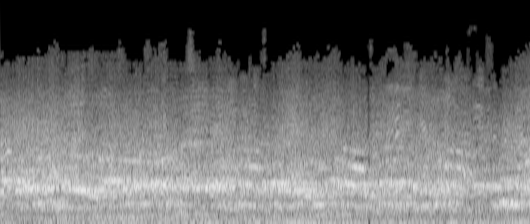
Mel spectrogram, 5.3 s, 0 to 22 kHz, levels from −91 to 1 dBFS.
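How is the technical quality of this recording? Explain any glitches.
The recording has two clear technical problems: constant distortion on loud moments, and one brief skip in the last two seconds.

Hard clipping runs through the whole clip. The louder sounds carry a gritty crackle on their peaks rather than a clean attack. The signal is driven about 7 dB past what some stage in the chain can pass, so the tops of the waveform are cut flat. Only a small share of samples actually hit that ceiling, which is why it sounds like crackle on peaks rather than fuzz on everything. The squared-off peaks add high harmonics that were never in the original sound.

Compressed frames are skipped between 3.59 and 3.73 s. Around 20 ms of audio is missing, so the sound lurches forward at the join. Whole blocks of the encoded stream were either absent or rejected by the decoder as damaged, so playback jumps ahead by a frame-sized amount.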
